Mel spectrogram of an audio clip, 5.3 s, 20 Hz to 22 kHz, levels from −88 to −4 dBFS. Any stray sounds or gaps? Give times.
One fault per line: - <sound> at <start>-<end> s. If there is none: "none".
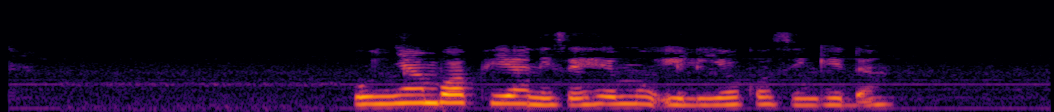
none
